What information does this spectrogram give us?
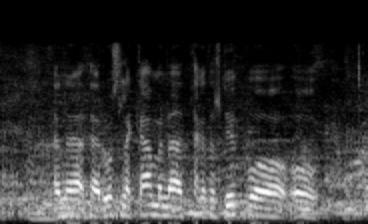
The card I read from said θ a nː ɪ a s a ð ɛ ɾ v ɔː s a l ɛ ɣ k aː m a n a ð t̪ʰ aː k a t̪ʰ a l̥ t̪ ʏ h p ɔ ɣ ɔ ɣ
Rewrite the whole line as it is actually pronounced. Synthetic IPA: θ a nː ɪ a θ a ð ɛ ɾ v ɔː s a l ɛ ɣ k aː m a n a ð t̪ʰ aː k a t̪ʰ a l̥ t̪ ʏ h p ɔ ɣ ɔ ɣ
